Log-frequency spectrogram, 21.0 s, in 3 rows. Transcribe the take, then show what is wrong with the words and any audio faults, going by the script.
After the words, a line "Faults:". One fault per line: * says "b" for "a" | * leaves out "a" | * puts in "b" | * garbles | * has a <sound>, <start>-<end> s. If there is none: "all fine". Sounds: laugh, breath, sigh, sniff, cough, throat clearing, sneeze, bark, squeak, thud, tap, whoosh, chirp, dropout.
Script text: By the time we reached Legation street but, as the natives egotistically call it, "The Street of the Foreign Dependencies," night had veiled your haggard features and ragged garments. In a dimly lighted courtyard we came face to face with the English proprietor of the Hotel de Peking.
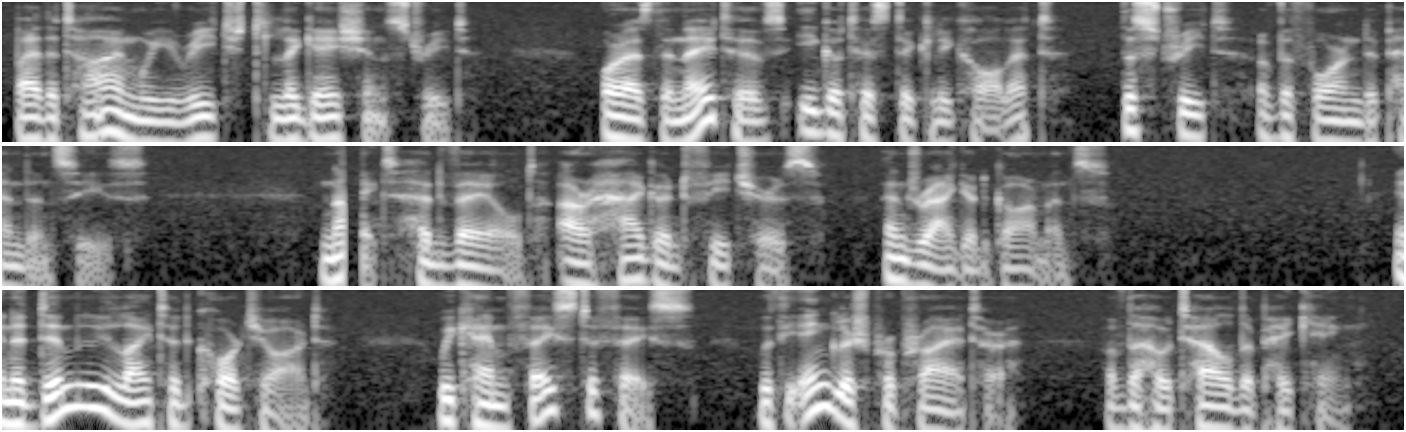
By the time we reached Legation street or, as the natives egotistically call it, "The Street of the Foreign Dependencies," night had veiled our haggard features and ragged garments. In a dimly lighted courtyard we came face to face with the English proprietor of the Hotel de Peking.
Faults:
* says "or" for "but"
* has a dropout, 8.7-8.8 s
* says "our" for "your"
